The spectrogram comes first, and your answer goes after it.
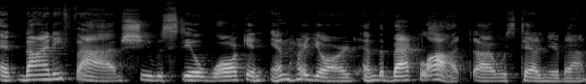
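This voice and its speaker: A woman talks at a fairly slow pace and medium pitch, with ordinary pitch variation. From US South, Louisiana (Church Point). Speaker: interviewee telling her life story. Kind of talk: life story interview. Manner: loud.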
